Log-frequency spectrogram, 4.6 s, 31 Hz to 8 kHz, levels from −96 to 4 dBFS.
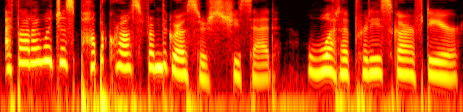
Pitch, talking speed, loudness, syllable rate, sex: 235 Hz, 220 wpm, -20 LUFS, 4.7 syllables/s, female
